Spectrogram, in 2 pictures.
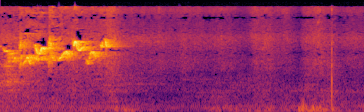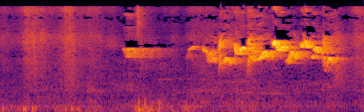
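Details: Caged azulão, or Ultramarine Grosbeak, in São Paulo, Brazil: a quick tumbling warble of whistled notes, a few seconds of quiet with soft knocks, a single steady whistle, then another lively warbled phrase.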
